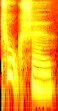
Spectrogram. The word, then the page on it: talk show: British English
